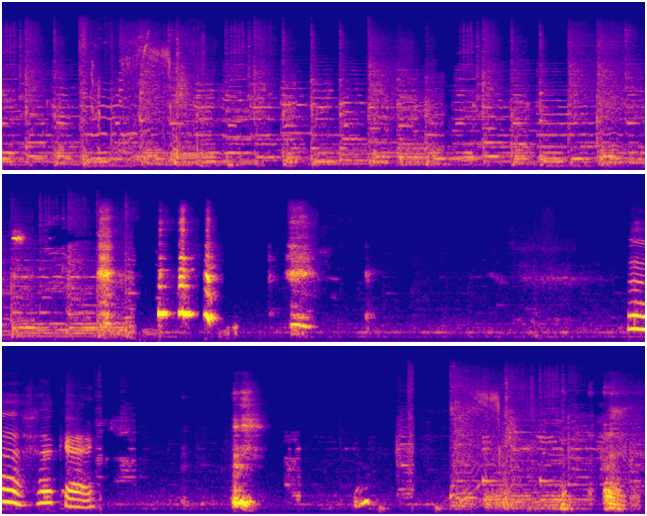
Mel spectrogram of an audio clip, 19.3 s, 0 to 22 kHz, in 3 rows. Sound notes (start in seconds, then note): 7.1 laughs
